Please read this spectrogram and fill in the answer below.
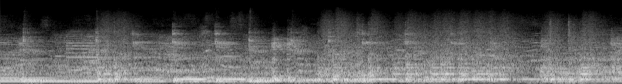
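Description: Live rock band playing an instrumental passage: electric guitars and bass holding chords over a steady drum-kit beat, dipping briefly in loudness near the end.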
